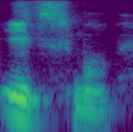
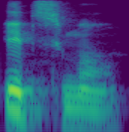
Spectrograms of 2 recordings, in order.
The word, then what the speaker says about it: istmo: Istmo, en realidad pronunciamos mal, ¿no? El istmo. Decimos istmo con T, después la S, pero lo correcto es decir istmo, ¿no?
